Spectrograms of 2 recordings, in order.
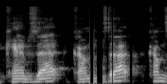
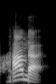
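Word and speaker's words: Khamzat: You know I suck at pronounce his names, but let's talk about my man Kamzat, right? Hamzat. Don't say the K.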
